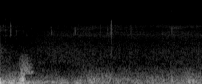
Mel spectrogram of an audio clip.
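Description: Wind buffeting the camera's microphone: a low, steady rumble. There is a brief voice sound just after the start.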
